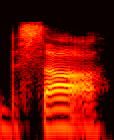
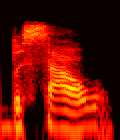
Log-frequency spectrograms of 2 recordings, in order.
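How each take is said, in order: First: The final r is dropped entirely. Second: The final r becomes a u vowel. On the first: "R tu dah tak dengar" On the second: "R tu jadi U"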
